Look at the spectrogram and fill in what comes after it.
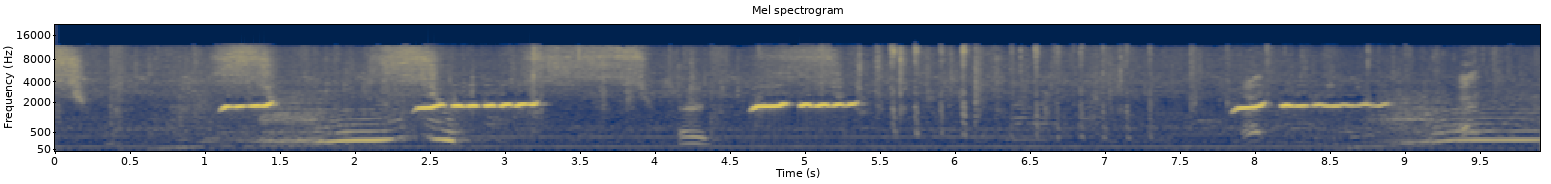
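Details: Cattle in an auction lot of three cows: one low, drawn-out moo that rises slightly, amid loud sharp human whistles repeated throughout, with background music and people.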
